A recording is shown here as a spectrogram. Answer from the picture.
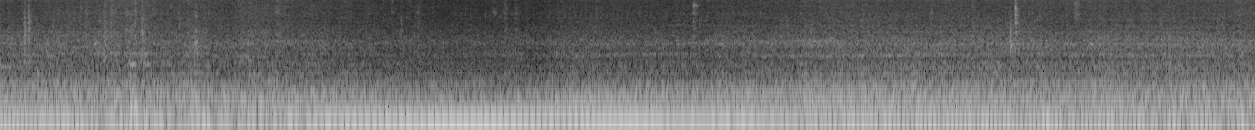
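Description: Jeep engine running at low revs as it crawls along an off-road trail, a steady low rumble that swells slightly about two seconds in and eases off again.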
